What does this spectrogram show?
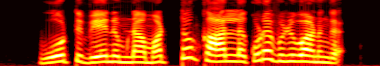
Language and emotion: Tamil, angry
